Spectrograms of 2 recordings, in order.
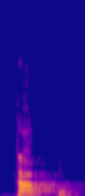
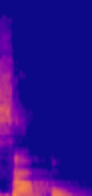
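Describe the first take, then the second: First: The word begins with a stopped t sound. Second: The word begins with a hissing s sound. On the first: "proceso de oclusivización" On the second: "Decís sapo"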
